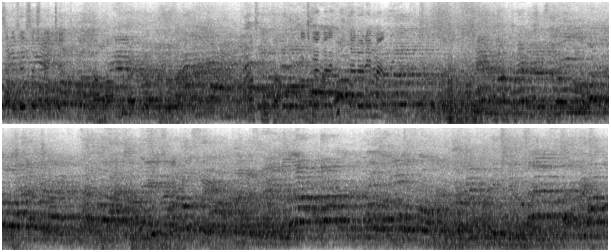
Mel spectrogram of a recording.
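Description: A crowd of spectators shouts and cheers throughout in an echoing hall.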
